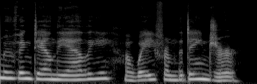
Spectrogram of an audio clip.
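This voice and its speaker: A woman speaks in a plain, everyday voice at a fairly high pitch and a moderate pace with ordinary pitch variation, the sound dry and close with no echo on a very clean recording with a silent background. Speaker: voice actor, audiobook narrator. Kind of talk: audiobook narration.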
